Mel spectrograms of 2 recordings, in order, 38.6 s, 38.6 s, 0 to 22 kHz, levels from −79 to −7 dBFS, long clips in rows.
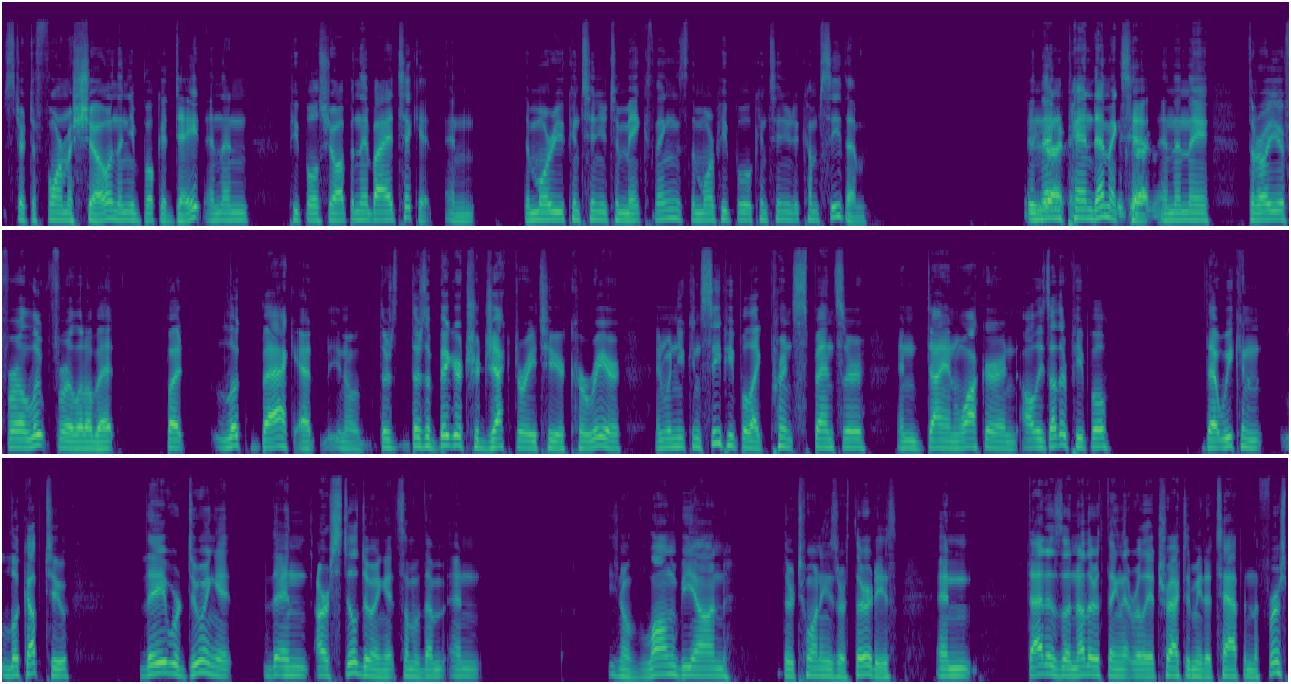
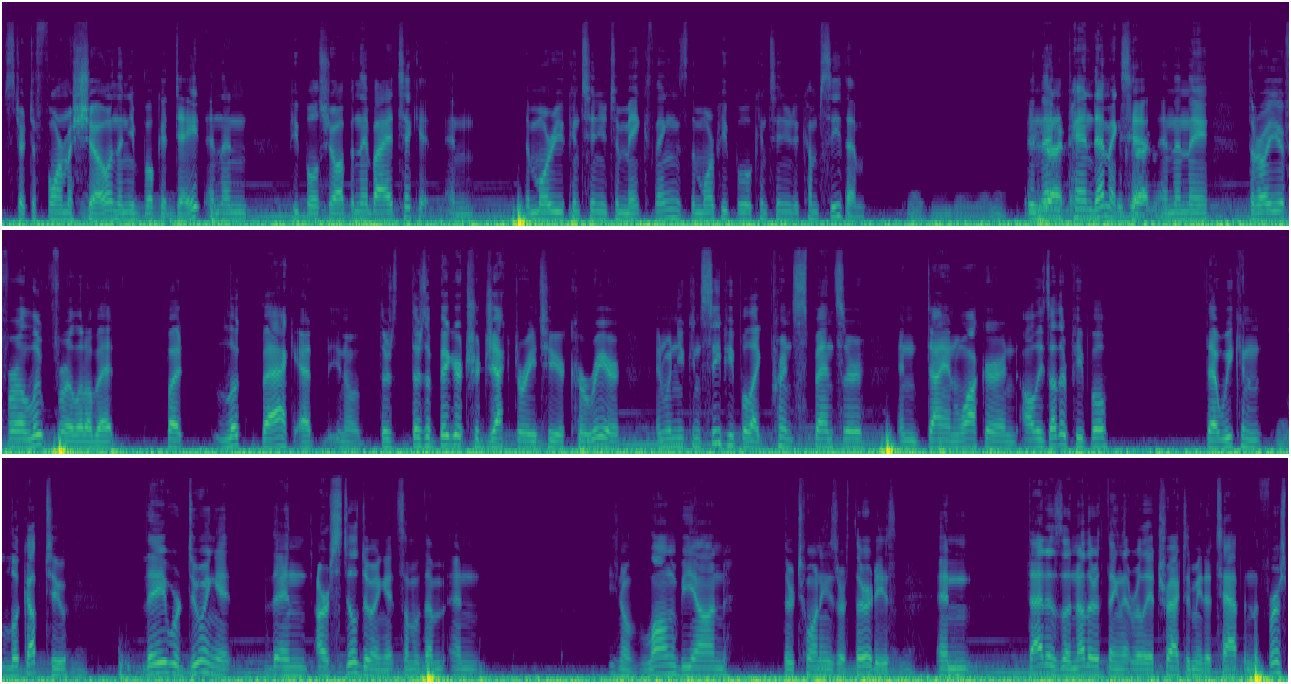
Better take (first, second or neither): first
